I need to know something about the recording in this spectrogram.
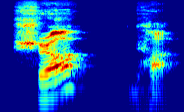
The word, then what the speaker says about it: Shraddha: The word Shraddha in English means faith. It has 2 syllables. Shraddha.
